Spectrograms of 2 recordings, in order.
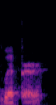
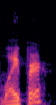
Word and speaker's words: Wiper: It was Whipper. Yeah. So you could just pronounce it as Wiper.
